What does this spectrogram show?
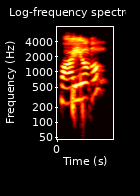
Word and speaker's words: fire: have any sound and fire e doesn't have any sound so we use the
